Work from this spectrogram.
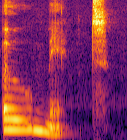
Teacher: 2 syllables. In the first syllable, we have O, a long vowel sound, all on its own in this syllable. Mit. I, a short vowel sound.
